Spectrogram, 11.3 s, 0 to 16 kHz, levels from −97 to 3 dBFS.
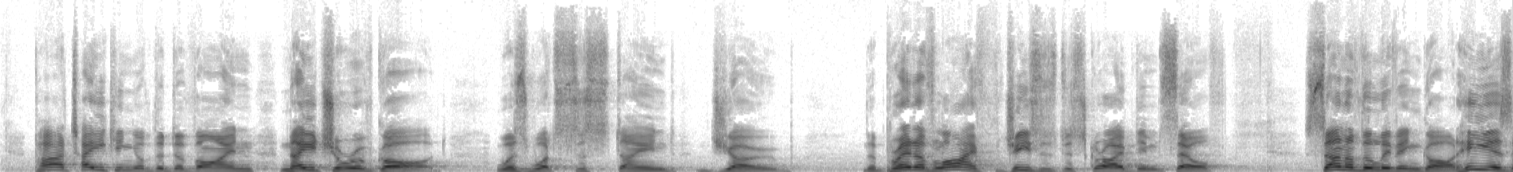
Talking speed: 130 wpm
